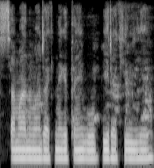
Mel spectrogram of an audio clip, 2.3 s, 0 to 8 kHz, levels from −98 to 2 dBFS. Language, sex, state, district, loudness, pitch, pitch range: Hindi, male, Uttar Pradesh, Budaun, -21 LUFS, 115 Hz, 110-115 Hz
